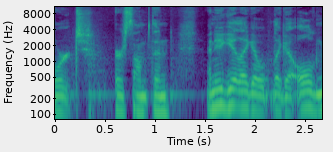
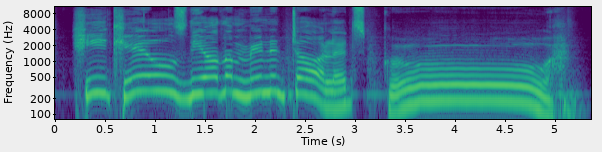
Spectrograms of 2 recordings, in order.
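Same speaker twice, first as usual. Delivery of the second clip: put-on old wise storyteller voice, higher; 9 semitones higher than usual. Picturing an old man in a robe playing the game: Deckard Cain voice. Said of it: "do Deckard Cain plays, uh, Godforge and be like".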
